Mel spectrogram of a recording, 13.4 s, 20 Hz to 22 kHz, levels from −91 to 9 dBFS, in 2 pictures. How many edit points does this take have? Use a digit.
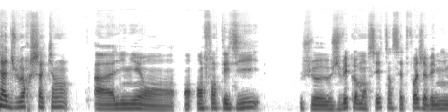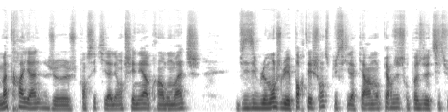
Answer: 1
